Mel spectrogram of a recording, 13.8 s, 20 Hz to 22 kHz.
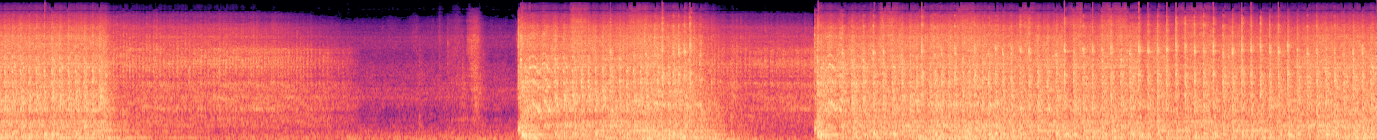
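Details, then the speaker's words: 1986 F350 diesel after fuel return lines were replaced: it cranks and catches, falls away, then a second start holds on a loud clattering idle; the owner worried it sounded like a bent rod. Hard starting, with air in the fuel lines suspected. "Maybe he just likes the glow plugs. I don't know. Well, I did replace these lines, so it's probably got a bunch of air in it."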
